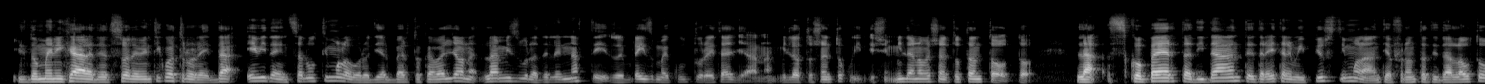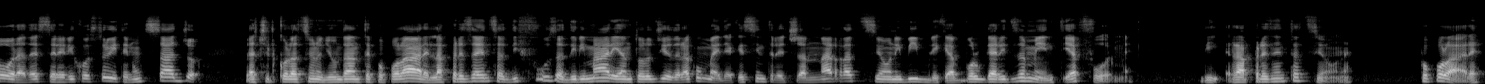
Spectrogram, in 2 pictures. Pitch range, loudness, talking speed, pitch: 115-150 Hz, -24 LUFS, 135 wpm, 125 Hz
